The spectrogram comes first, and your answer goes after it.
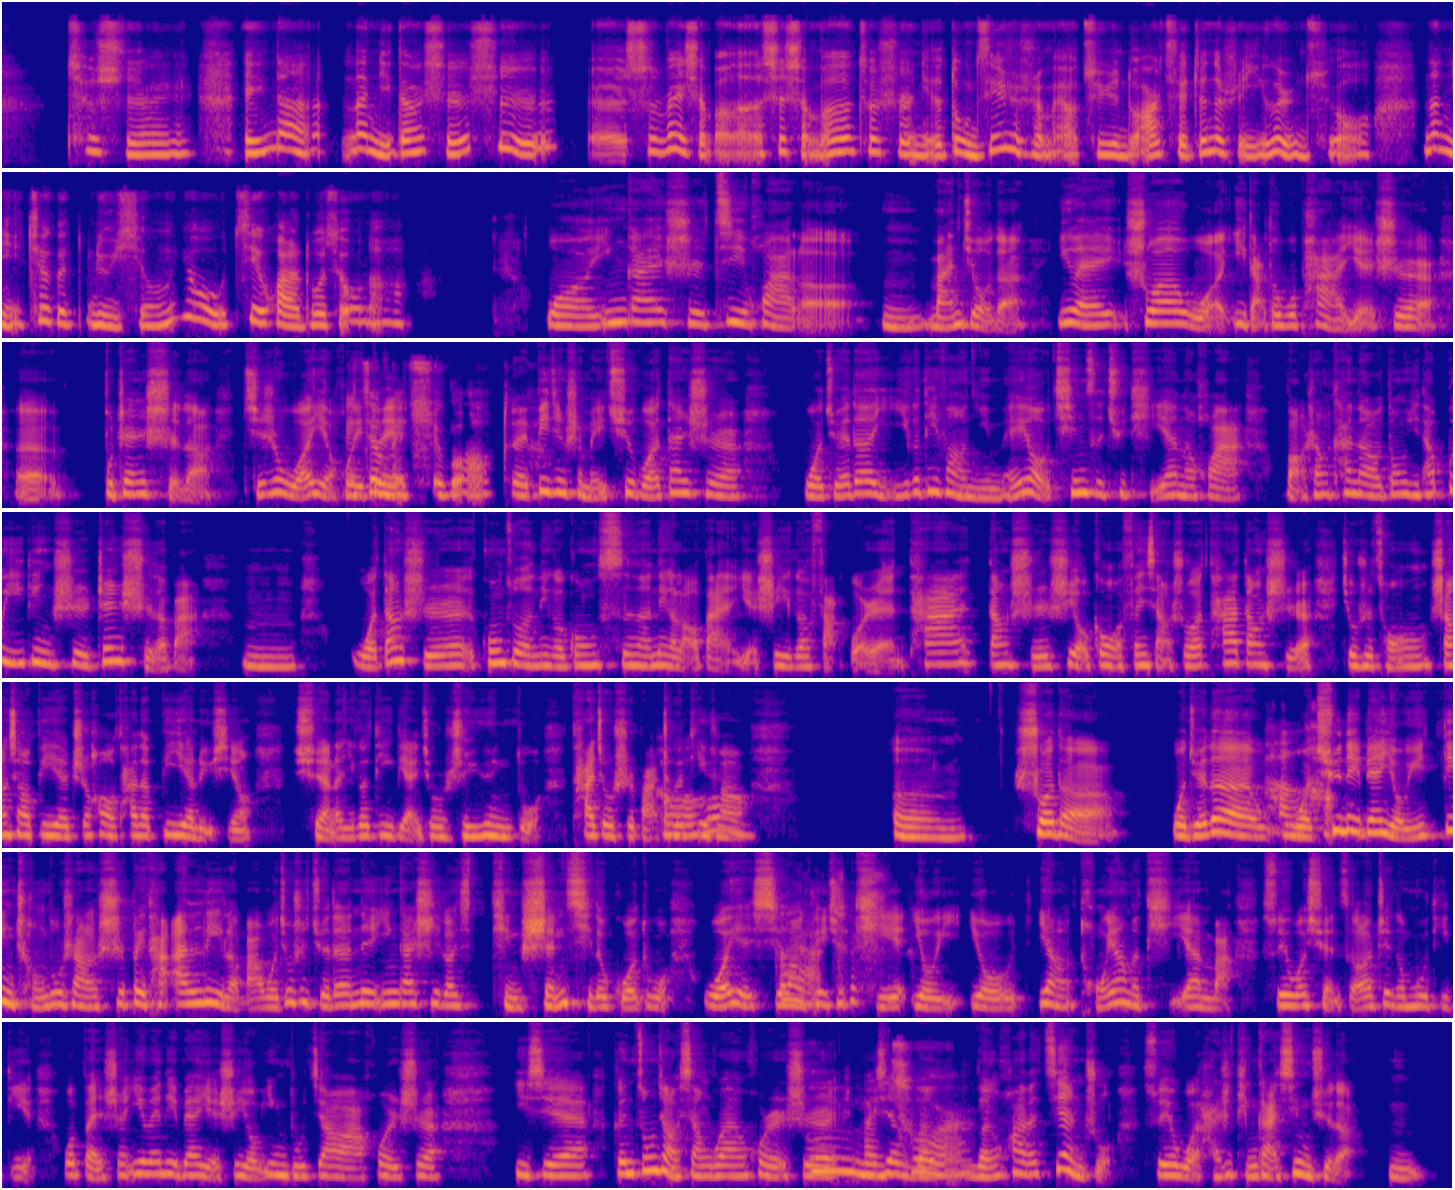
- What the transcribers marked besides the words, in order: "印" said as "运"
- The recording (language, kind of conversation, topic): Chinese, podcast, 旅行教给你最重要的一课是什么？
